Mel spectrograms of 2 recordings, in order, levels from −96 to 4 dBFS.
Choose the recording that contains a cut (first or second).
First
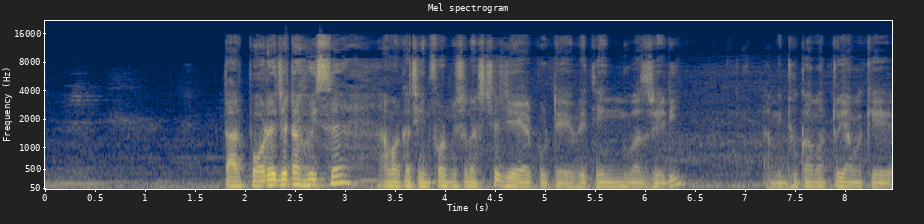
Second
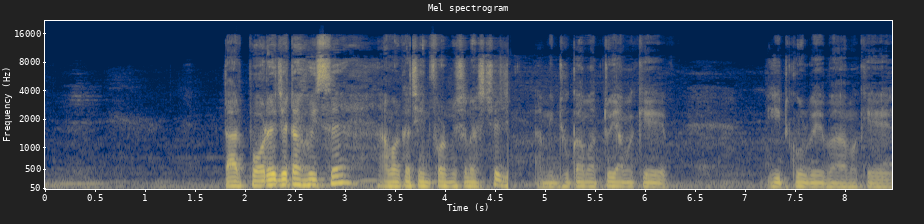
second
